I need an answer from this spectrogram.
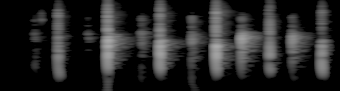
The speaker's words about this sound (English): Yes, we should say congratulations to Lewis Hamilton on becoming a four-time Formula One FIA world champion. Of the world. So, well, round of applause.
